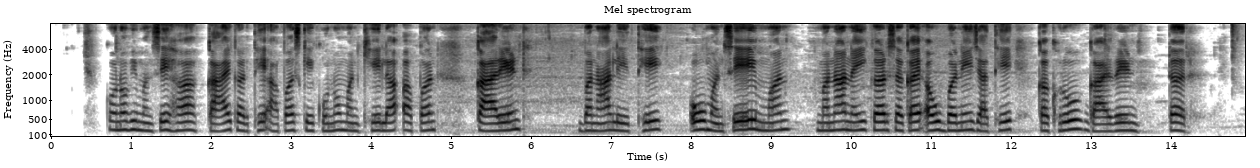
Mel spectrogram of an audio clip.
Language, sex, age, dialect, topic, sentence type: Chhattisgarhi, female, 18-24, Central, banking, statement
